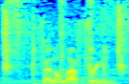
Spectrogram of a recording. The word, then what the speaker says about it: phenylephrine: It's called, how the hell do you pronounce that? – Phenylephrine. – Phenylephrine. That's a lot of syllables.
